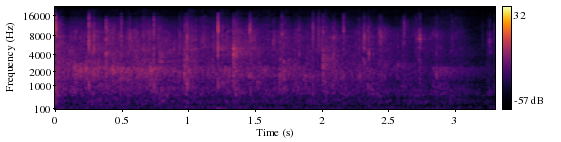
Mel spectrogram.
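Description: Steady applause from the audience for a keynote speaker at a family conference, continuous dense clapping heard at a distance and fairly faint, tapering slightly at the end.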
